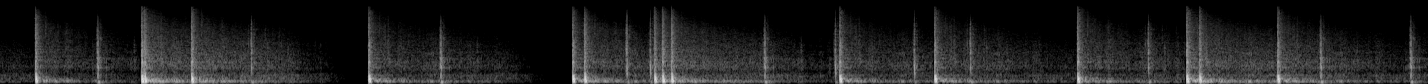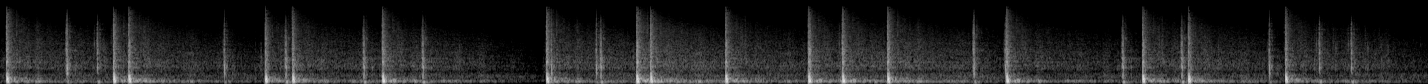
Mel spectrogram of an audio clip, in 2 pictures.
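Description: Fireworks sound effects from a fireworks simulation program: shells bursting one after another, each sharp bang trailing off in a fading crackle, about one or two a second, with a brief lull around five seconds in.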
